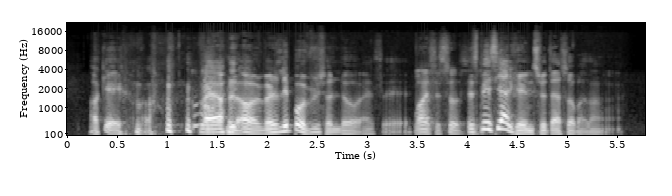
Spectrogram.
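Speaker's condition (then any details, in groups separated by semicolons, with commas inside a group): No condition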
